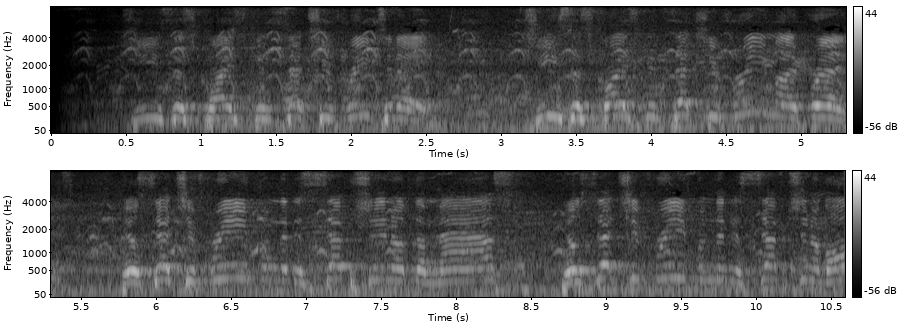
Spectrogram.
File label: Street Preacher; COVID; Fearful Churches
